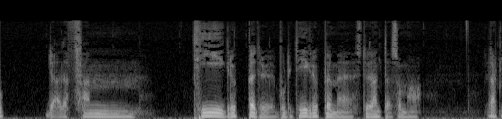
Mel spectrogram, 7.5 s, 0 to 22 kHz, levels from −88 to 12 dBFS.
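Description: From start to finish the speech sounds hissy and grainy, with roughened tones, smeared consonant attacks and nothing above 10.6 kHz. This is likely heavy Vorbis compression, consistent with a low bitrate near 31 kbps, where coarsely quantised treble detail turns into noise.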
